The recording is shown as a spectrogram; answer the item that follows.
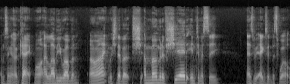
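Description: A man's plain, everyday voice at medium pitch and a fairly quick pace. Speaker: comedian. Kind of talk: casual chat. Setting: studio.

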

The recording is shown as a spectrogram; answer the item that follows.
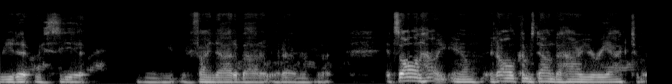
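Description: A man with an American accent, fairly quick and somewhat breathy, his tone dark and mellow at a medium pitch with ordinary pitch variation. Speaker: podcast guest sharing life story. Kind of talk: personal testimony.

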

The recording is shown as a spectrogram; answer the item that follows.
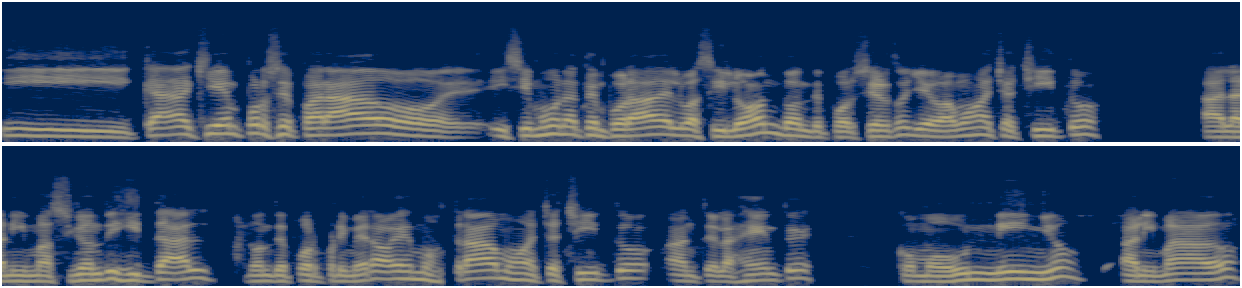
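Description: A moderate pace with a Venezuelan accent. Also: man, fairly high pitch for a man, ordinary pitch variation. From Venezuela, Maracay. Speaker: radio host. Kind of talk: casual chat.

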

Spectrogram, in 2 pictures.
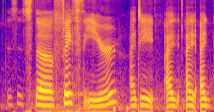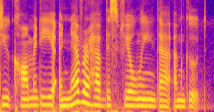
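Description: At a fairly slow pace with hardly any pauses, a woman speaks in a medium pitch with ordinary pitch variation. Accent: Chinese. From China. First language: Mandarin Chinese. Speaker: stand-up comedian. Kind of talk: casual chat.

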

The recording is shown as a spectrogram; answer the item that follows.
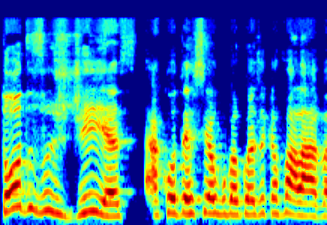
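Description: On a very clean recording with a silent background, the speaker moves at a fairly quick pace with ordinary pitch variation. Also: woman. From Brazil, Minas Gerais (Belo Horizonte). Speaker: marketing professional at a startup. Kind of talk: casual interview.

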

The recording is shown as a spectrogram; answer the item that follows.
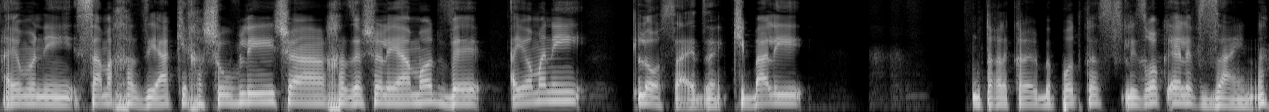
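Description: A woman speaks at a moderate pace with a very deep, low pitch and ordinary pitch variation. The recording is very clean with a silent background and a dry, close sound with no echo. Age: 20s. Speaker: stylist and lecturer. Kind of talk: podcast interview.

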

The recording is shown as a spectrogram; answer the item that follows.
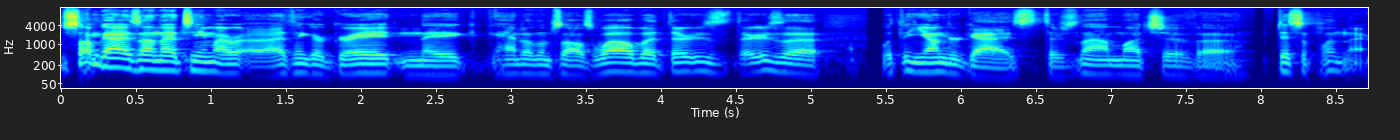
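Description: With ordinary pitch variation, an ordinary speaking voice keeps a moderate pace. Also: man, medium pitch for a man. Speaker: camp counselor and guest. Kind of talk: casual late-night chat. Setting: studio at summer camp, late night.

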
